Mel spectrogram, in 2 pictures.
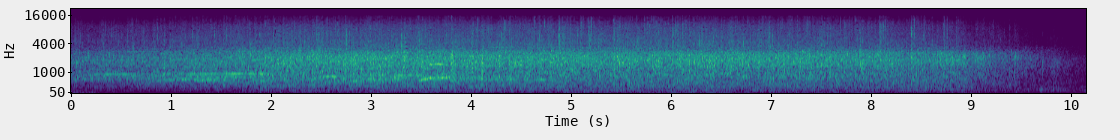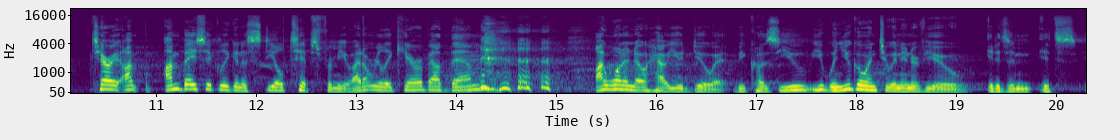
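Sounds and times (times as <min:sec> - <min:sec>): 
crowd applauding welcoming a guest: 0:00.0 - 0:10.2
speech: 0:10.4 - 0:20.2
laughter: 0:13.6 - 0:15.7.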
